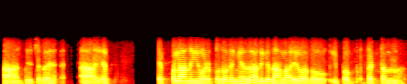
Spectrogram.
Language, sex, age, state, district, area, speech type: Malayalam, female, 45-60, Kerala, Alappuzha, rural, conversation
